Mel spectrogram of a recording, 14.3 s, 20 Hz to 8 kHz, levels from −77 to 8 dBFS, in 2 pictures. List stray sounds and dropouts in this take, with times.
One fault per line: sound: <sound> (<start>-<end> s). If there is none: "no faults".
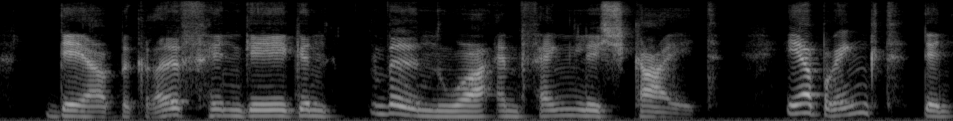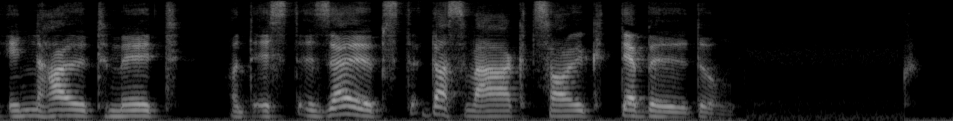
no faults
